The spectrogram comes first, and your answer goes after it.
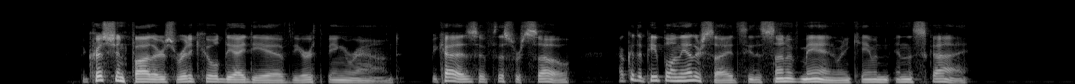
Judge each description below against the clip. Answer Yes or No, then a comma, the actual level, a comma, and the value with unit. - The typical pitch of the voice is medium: No, low, 115 Hz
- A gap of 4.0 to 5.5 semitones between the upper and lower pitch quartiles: Yes, average, 4.5 semitones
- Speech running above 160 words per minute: Yes, average, 195 wpm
